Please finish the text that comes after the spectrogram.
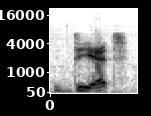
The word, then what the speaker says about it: Diet: I think that's the first time that I've heard the proper pronunciation of Diet, because in Persona 5 they always called it Diet.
